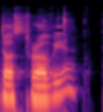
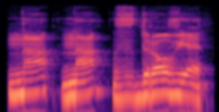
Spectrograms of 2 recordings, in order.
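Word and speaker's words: Na zdrowie: Wait, how do you say it? Dostrovia? – Na zdrovie. – Na zdrovie. – Which means for healthiness, something like that, for healthiness.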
